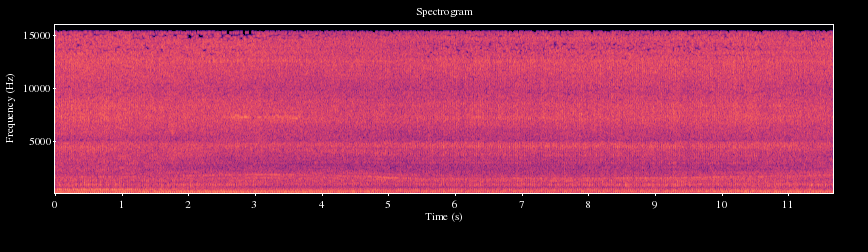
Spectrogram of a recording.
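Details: DSM with a lean idle and cruise misfire, sputter and bog: lumpy uneven idle with irregular stumbles and sputters breaking the exhaust beat; idle misfire, cause suspected, not confirmed.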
